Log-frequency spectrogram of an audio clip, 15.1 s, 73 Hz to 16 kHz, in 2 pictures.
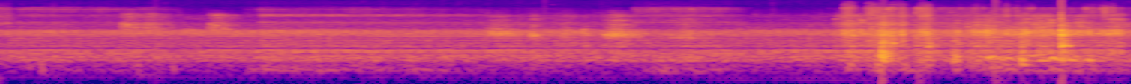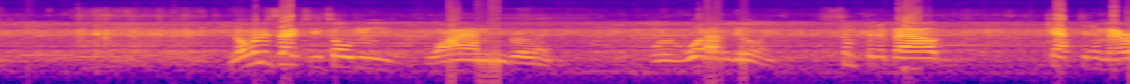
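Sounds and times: jet cabin drone: 0.0 - 15.0.

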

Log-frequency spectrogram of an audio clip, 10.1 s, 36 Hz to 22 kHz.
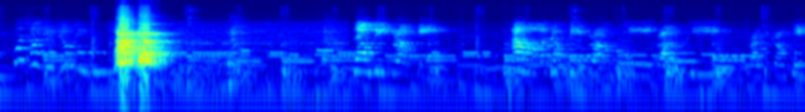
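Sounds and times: quiet background music: 0.0 - 10.0
dog barking: 1.4 - 2.3.

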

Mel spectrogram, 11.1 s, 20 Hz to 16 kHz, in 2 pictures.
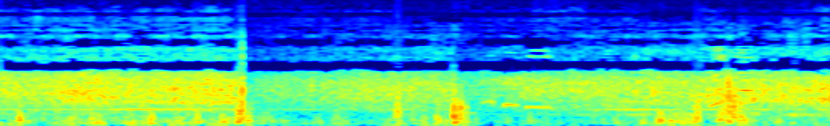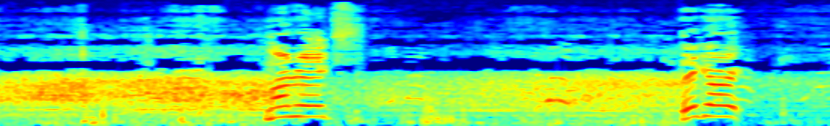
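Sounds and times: steady rushing wind noise: 0.0 - 11.0.

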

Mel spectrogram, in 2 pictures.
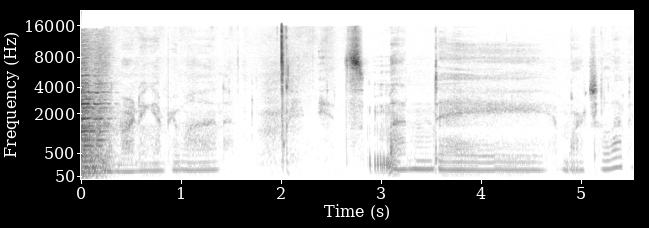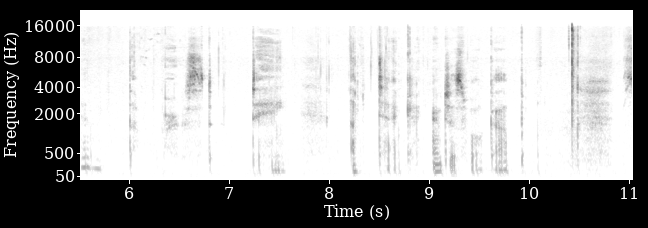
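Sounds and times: man whispering: 0.4 - 1.6, 2.3 - 10.1
breathing: 1.7 - 2.3, 7.7 - 8.1, 10.3 - 11.0.

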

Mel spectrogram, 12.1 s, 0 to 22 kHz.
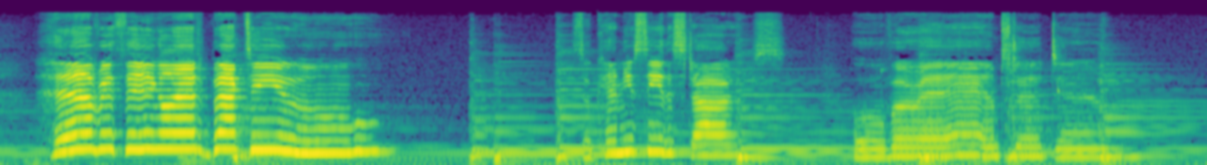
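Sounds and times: acoustic guitar: 0.0 - 12.0
woman singing: 0.4 - 4.0, 5.6 - 7.9, 8.5 - 11.6.

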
